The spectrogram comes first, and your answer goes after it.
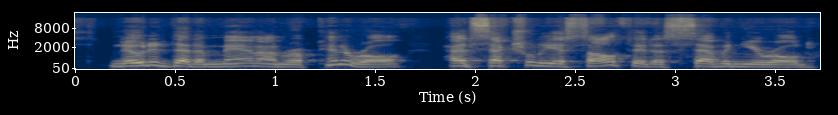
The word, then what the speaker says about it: Ropinirole: She says she was not, is it Ropinirole, or do you know how to pronounce that? Ropinirole, that's it. Ropinirole. She said she was not warned by the doctors about any side effects.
